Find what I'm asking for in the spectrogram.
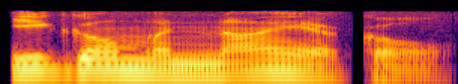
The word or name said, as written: egomaniacal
